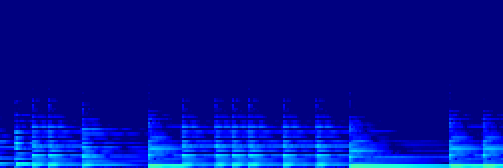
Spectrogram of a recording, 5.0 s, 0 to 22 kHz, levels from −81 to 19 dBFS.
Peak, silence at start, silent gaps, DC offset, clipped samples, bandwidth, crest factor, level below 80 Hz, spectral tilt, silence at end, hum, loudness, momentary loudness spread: -30 dBFS; 0 s; none; under 0.1%; under 0.1%; 10.5 kHz; 14 dB; -70 dBFS; -3.5 dB/octave; 0 s; none; -44 LUFS; 6 LU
